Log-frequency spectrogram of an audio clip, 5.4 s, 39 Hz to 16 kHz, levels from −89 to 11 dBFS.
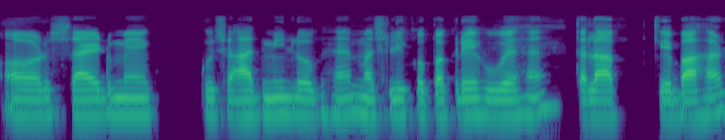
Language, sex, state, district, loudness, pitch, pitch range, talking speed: Hindi, male, Bihar, Saharsa, -27 LUFS, 115 Hz, 110-120 Hz, 165 wpm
